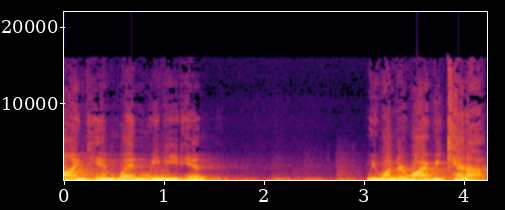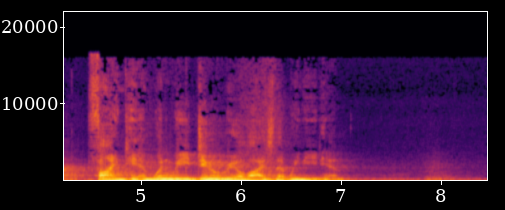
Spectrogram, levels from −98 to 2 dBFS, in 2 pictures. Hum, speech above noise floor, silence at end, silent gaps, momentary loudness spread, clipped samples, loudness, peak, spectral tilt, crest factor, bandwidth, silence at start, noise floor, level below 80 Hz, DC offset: none; 33 dB; 1.45 s; none; 12 LU; under 0.1%; -9 LUFS; 0 dBFS; -7.5 dB/octave; 10 dB; 15 kHz; 0 s; -41 dBFS; -36 dBFS; under 0.1%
